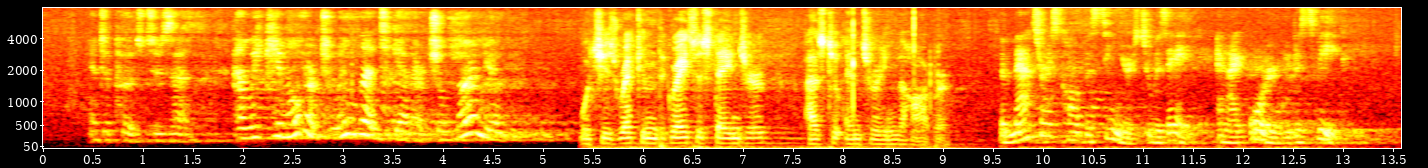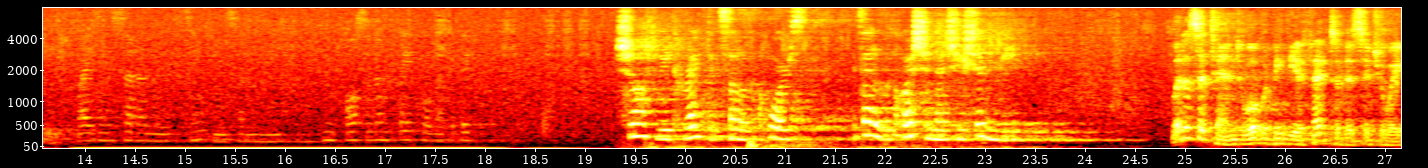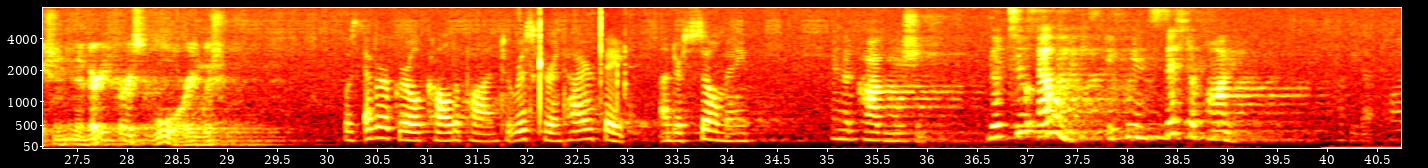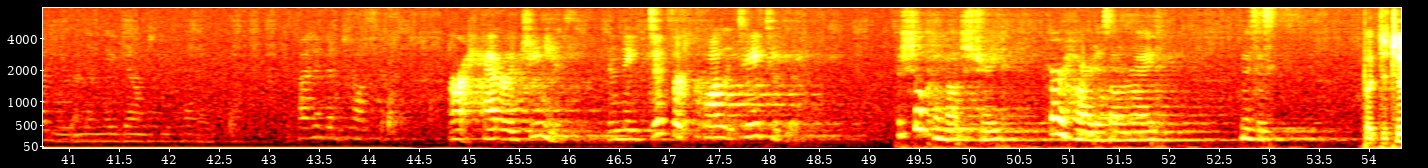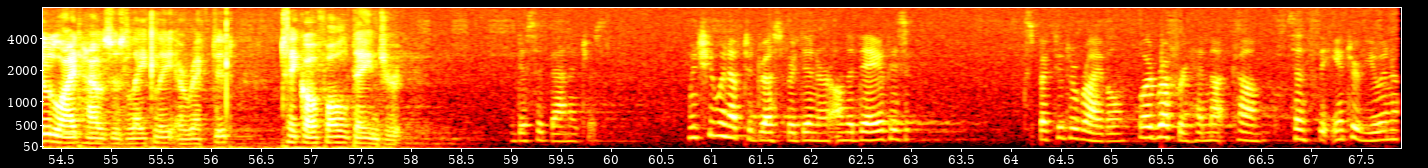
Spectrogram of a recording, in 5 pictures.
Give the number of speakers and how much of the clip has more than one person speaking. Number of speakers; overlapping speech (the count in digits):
8, no overlap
